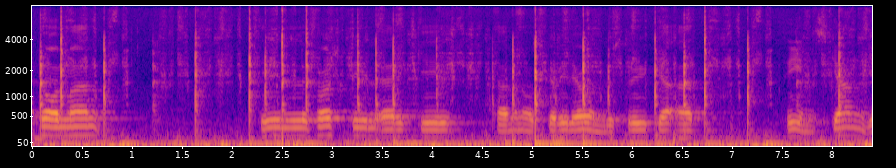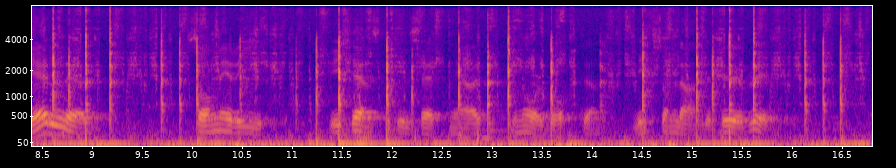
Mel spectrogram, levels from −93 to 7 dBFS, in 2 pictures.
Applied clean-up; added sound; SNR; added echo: none; Writing; -1 dB; none.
